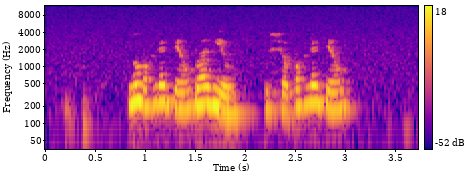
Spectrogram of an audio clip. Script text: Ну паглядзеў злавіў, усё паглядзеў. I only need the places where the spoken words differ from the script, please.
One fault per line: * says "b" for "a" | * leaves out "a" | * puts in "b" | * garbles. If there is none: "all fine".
all fine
